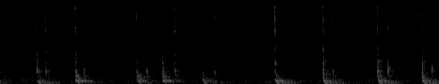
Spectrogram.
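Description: Index and middle fingertips tap rapidly on the keys of a black plastic laptop keyboard. Soft, muffled clicks with a low thump and brief high tick come in short, uneven bursts over a quiet background.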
